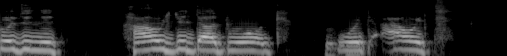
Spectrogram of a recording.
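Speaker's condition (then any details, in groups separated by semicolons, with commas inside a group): Cerebral palsy; needs help at night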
